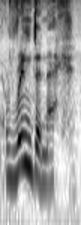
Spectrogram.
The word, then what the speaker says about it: Rinderknecht: He's going up against Arthur, if I can get this one right, Rinderknecht, I think it is, who's French. I've been practicing that pronunciation.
